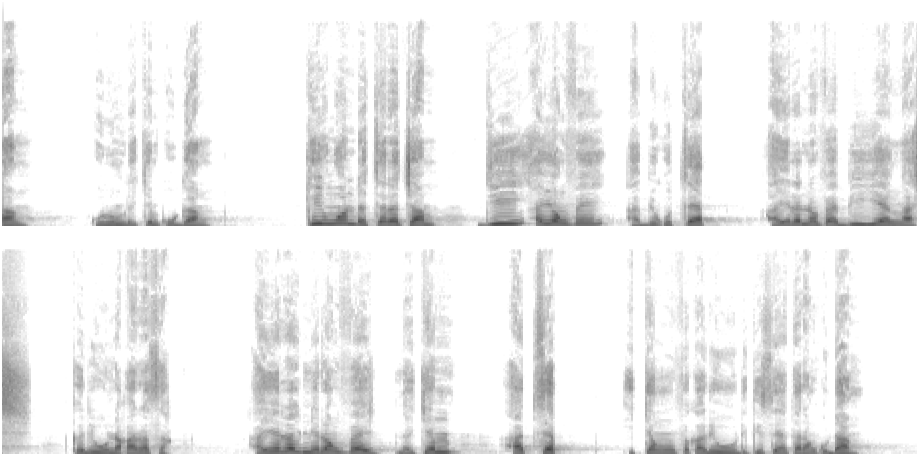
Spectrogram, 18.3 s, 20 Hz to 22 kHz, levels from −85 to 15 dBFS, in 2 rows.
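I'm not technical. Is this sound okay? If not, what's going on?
Yes, the recording's technical signal is in good order, with nothing going wrong at any point along the way.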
